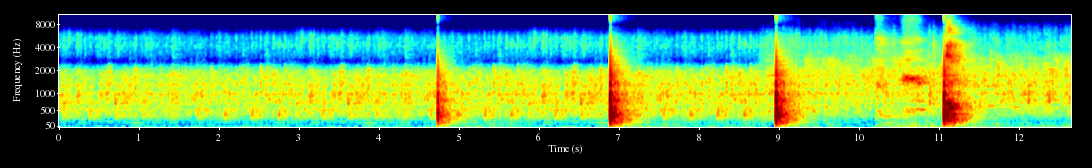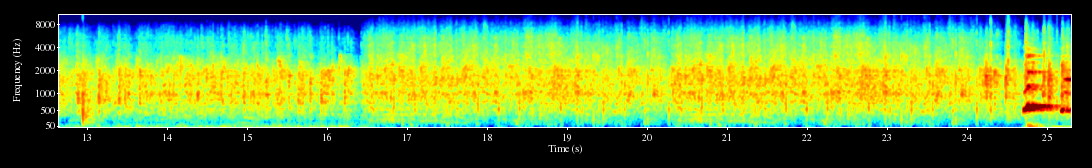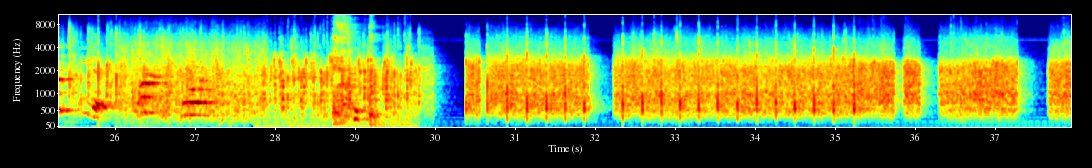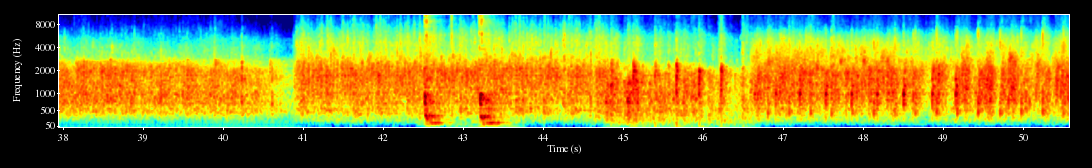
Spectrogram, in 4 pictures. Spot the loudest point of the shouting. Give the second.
25 s.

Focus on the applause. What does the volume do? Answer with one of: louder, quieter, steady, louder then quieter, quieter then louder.
louder.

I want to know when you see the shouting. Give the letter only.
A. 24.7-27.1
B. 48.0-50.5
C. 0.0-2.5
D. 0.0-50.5
A.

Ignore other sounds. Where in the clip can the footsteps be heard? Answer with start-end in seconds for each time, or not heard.
not heard.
